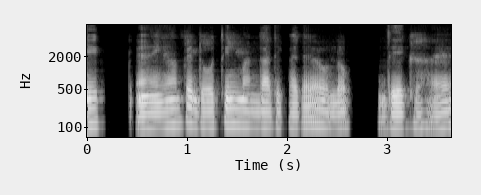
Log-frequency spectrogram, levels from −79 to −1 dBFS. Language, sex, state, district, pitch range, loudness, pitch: Hindi, male, Haryana, Jhajjar, 95-110 Hz, -18 LUFS, 100 Hz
